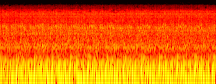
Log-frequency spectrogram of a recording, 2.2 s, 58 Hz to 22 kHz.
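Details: 1962 Ford F-350 V8 after carburetor float and needle-and-seat work, timing advanced, new plugs and wires: steady, smooth low idle with even pulse, no misses, pops or rattles; healthy idle.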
